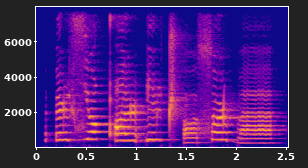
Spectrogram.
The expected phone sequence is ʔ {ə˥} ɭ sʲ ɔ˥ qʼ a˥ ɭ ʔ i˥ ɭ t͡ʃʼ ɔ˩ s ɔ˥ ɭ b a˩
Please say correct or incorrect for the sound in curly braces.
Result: correct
